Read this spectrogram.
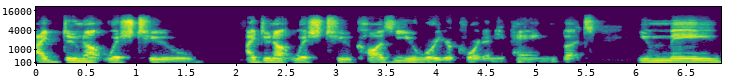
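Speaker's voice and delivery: hushed, quiet, low-pitched voice kept down. In character, speaking to Dupool while Silicate is away, quiet low-pitched voice. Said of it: "My voice is pitched low".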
